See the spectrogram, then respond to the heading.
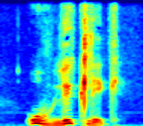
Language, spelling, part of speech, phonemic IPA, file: Swedish, olycklig, adjective, /²uːˌlʏklɪ(ɡ)/, Sv-olycklig.ogg
- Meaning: 1. unhappy, sad, discontented 2. unfortunate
